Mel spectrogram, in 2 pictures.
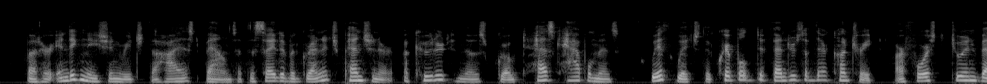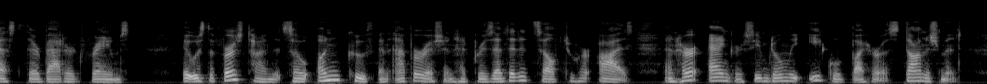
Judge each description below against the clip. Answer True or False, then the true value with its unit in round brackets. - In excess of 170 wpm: True (180 wpm)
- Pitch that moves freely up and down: True (6.3 semitones)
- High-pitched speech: False (140 Hz)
